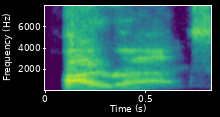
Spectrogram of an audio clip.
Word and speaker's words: Hirax: Is it Hyrax or Hirax? Hyrax, yep.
